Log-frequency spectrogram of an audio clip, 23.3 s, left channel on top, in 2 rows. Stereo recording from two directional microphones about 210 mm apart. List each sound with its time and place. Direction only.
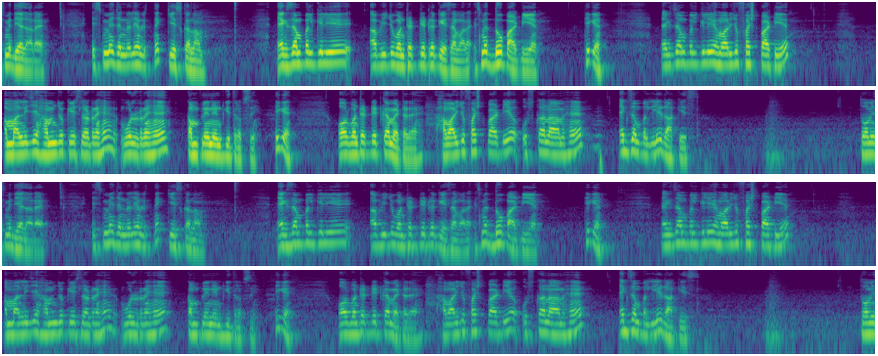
0.0 s speech: 50° left (ahead or behind)
11.6 s speech: 50° left (ahead or behind)
23.0 s speech: 30° left (ahead or behind)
